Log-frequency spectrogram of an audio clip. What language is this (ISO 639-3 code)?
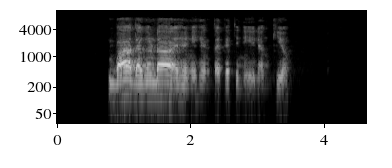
div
